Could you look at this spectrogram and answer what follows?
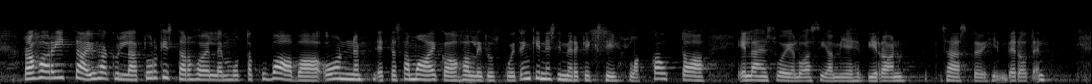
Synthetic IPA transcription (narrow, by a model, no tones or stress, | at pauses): rɑɦɑːɾiːt̪ːæːyɦækylːæːt̪urkist̪ɑrɦo̞jlːe̞mmut̪ːɑkuʋɑːʋɑːʔonet̪ːæsɑmɑːɑjkɑːɦɑlːit̪uskujt̪e̞ŋkine̞sime̞rkiksilɑkːɑuwt̪ːɑː | ʔe̞læinsuojeluɑsiɑmieɦeʋʋirɑnsæːst̪øjhinʋe̞do̞t̪en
